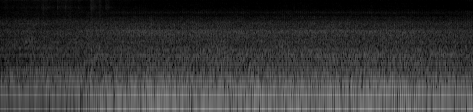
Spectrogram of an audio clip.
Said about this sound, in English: What you're looking at coming towards you is the harvester. It's pulled with a tractor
